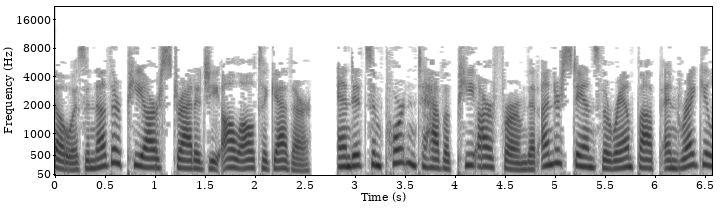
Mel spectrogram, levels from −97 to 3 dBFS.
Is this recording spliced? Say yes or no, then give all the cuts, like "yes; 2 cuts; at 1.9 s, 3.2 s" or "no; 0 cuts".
no; 0 cuts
